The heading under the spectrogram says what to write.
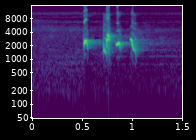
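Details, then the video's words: Bulbul lure song used as a mate-calling tune for teaching young birds: four quick, bright, bubbly notes in under a second, each sliding and chirpy, over a quiet background. "เสียงนกดอกแตงEp.186 เพลงเรียกคู่ หัดลูกเสอ Suara pikat merbah lekir gacor"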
